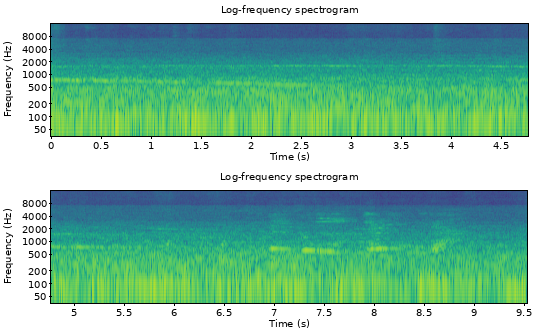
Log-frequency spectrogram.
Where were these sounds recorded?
on a subway train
